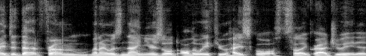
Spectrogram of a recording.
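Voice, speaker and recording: A man's fairly high voice in an American accent, very fast in pace, over a quiet background. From California. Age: 20s. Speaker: music and gaming streamer. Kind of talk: casual interview chat.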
